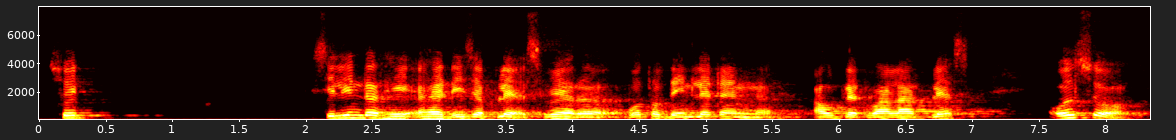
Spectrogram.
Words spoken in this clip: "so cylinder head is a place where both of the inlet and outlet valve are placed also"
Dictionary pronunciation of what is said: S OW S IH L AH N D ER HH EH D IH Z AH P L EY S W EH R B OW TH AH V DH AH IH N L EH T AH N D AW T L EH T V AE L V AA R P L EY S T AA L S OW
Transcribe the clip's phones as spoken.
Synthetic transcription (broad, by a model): S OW S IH L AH N D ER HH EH D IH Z AH P L EY S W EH R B OW T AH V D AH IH N L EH T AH N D AW T L EH T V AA L AA R P L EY S AA L S OW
